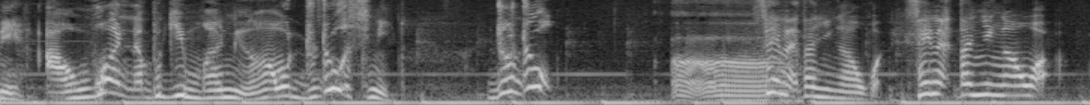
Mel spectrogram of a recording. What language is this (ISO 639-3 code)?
msa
